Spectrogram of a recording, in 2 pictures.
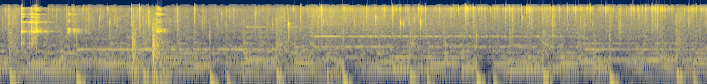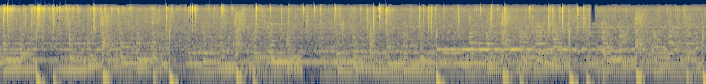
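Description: Foxtail-millet and lentil adai batter frying on a hot tawa, with a steady sizzle and crackle all through. Background music plays along, and there are a couple of sharper clicks in the first two seconds.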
